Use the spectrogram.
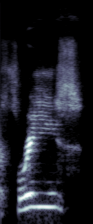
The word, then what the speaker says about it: Fries: were in it was either freeze virginia which is spelled fries or um just right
